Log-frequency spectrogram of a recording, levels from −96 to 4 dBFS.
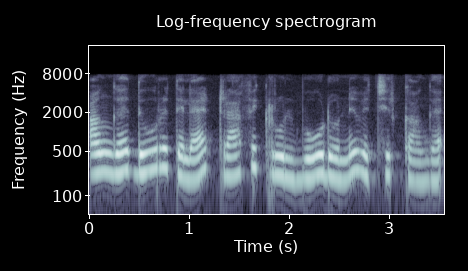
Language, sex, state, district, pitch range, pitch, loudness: Tamil, female, Tamil Nadu, Nilgiris, 195-235 Hz, 215 Hz, -16 LUFS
